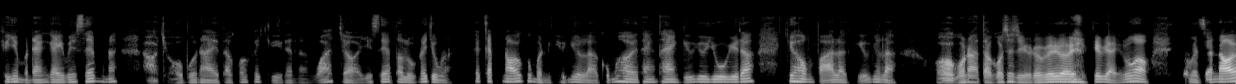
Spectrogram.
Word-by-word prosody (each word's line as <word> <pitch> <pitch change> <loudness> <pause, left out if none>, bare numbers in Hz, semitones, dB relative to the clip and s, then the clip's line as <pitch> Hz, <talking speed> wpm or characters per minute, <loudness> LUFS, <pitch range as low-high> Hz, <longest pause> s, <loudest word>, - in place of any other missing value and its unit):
kiểu 115 - -5
như 130 - -1
mình 110 -1 -9
đang 105 +1 -1
gây 105 -2 0
với 115 +2 -5
sếp 135 +4 -1
mình 125 - -15
nói: 130 - -6 0.2
"Ờ, - - -6
trời - - -13
ơi - - -6
bữa 100 - -5
nay 95 -3 -4
tao 90 - -9
có 115 +3 -11
cái 120 0 -11
chuyện 85 -1 -13
này 85 - -13
là 85 - -21
quá 100 +7 -4
trời - - -5
với 95 - -11
sếp 125 +4 -4
tao 115 - -3
luôn", 100 -2 -6
nói 130 +1 -2
chung 115 -5 -3
là, 95 - -12 0.2
cái - - -7
cách - - -1
nói 130 +2 +3
của 145 0 -8
mình, 105 -7 -5
kiểu 105 0 -15
như 120 -1 -3
là, 95 -4 -4
cũng 120 - -11
hơi 125 -3 0
than 115 0 -6
than, 120 -2 0
kiểu 110 +1 -6
vui 120 -1 -1
vui 120 -1 +2
vậy 120 - +3
đó, 135 +3 +3 0.3
chứ 140 - +1
hông 125 -2 +2
phải 95 +1 +2
là 105 -1 -1
kiểu 100 - -9
như 120 +2 -6
là 105 - -2 0.4
"Ờ, 95 0 +4
bữa 105 +3 +2
này 105 -1 +3
tao 100 - +2
có 105 - +1
cái 125 - 0
ch - - -3
đối 105 - +4
với 120 +3 +7
ấy" 120 -1 +9
kiểu 130 - +5
vậy, 120 - +4
đúng 125 +4 +1
hông? 140 - +6 0.3
Thì - - -7
mình - - -4
sẽ 115 - +1
nói, 125 +3 +11
115 Hz, 345 wpm, -26 LUFS, 105-125 Hz, 0.4 s, nói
